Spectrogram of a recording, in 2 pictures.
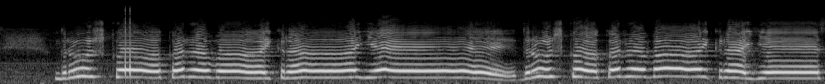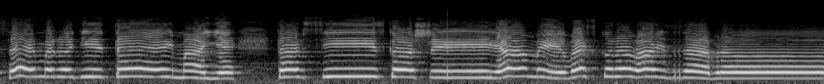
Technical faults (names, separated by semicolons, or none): repeated buffer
